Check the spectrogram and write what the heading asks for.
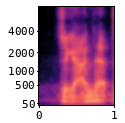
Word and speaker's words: Gigandet: Gigandet? Is that how you say it? – It's French. It's spelled Gigandet, but I think it's pronounced Gigande.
